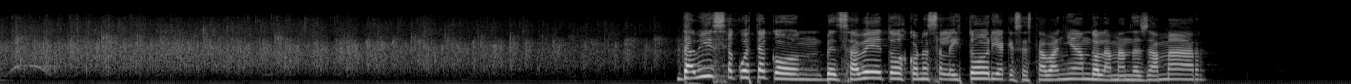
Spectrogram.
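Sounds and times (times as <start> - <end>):
audience applause: 0.0 - 6.8
speech: 6.8 - 12.1.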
